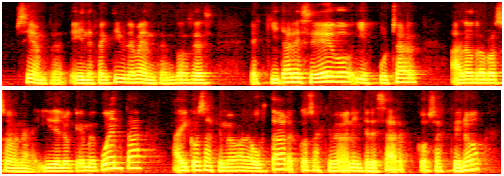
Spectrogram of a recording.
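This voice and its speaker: A man with an Argentine accent talks at a fairly quick pace in a medium pitch. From Argentina. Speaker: cybersecurity speaker. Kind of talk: conference talk. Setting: online conference. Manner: fast.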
